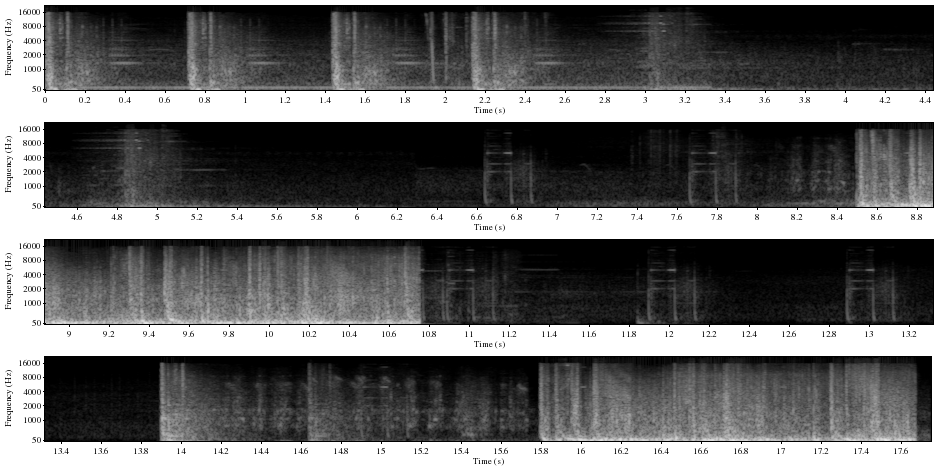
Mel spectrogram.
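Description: RGL grenade launcher rounds fire in Modern Warfare III, a series of hollow thunks followed by heavy, sustained explosive bursts, some spaced apart and loud, with quieter clicks between, no talking.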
